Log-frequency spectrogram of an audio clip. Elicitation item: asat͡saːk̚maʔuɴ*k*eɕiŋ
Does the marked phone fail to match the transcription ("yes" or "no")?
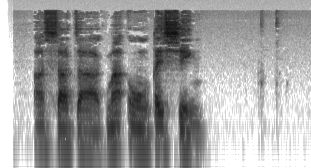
yes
